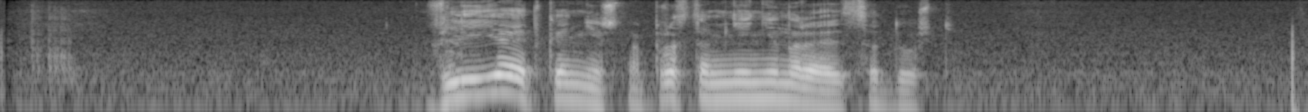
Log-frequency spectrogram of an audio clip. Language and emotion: Russian, neutral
